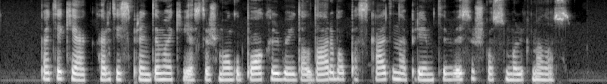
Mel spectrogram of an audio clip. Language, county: Lithuanian, Vilnius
